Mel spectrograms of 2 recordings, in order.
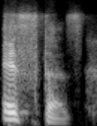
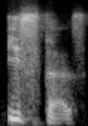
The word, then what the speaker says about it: esters: And if I mispronounce a word, I used to say, this function group called Esters. I used to say Easters. He would say, Easter is a holiday.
